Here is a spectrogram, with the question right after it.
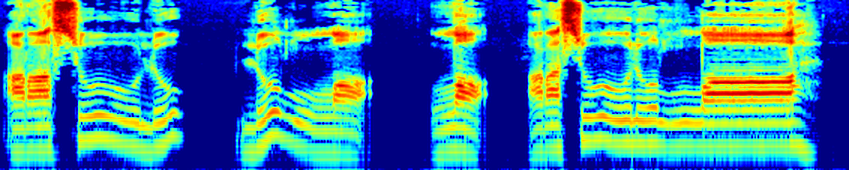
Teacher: So when you join, of course this hamzat al-wasl is a silent, so lam is empty mouth. But the word of lam here in lafzul jalala is full mouth. Rasulullah, la, rasulullah, and not rasulullah or rasulullah.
